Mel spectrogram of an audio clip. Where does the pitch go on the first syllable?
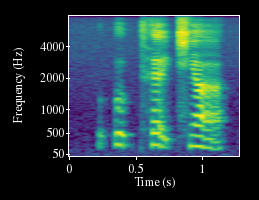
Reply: high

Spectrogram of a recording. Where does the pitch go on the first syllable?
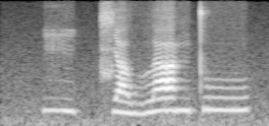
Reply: low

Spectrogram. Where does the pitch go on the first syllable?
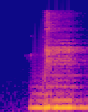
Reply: low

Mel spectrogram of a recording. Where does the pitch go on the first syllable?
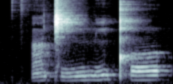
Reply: rising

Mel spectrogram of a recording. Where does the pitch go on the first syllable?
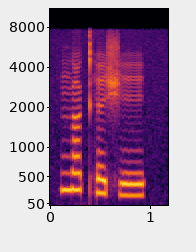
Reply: high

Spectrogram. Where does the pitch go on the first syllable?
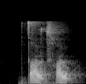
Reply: low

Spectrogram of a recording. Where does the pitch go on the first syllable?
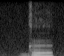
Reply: low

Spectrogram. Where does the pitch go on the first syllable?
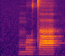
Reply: high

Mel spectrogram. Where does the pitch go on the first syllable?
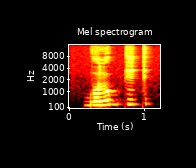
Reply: low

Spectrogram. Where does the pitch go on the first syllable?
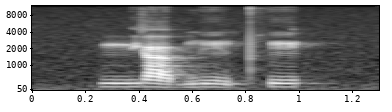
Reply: falling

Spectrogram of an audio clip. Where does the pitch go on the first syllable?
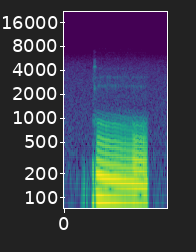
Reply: low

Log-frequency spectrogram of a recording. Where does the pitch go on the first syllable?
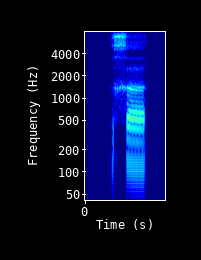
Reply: high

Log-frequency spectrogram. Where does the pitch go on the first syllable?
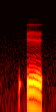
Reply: low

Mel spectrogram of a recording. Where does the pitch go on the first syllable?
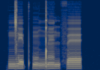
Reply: high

